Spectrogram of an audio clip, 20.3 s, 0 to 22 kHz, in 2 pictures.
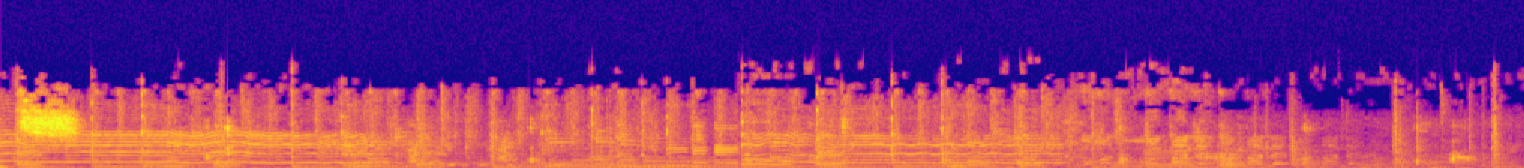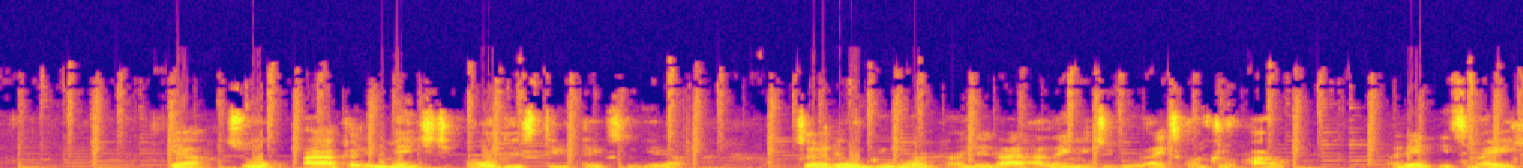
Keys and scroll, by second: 0.9 z, 5.3 ctrl+space, 9.9 ctrl+l, 13.0 ctrl+space, 15.7 ctrl+a, 18.1 space.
